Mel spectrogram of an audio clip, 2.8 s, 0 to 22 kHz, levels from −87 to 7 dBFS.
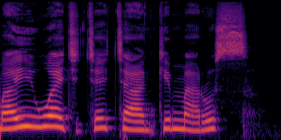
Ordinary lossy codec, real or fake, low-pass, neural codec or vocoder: none; real; none; none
